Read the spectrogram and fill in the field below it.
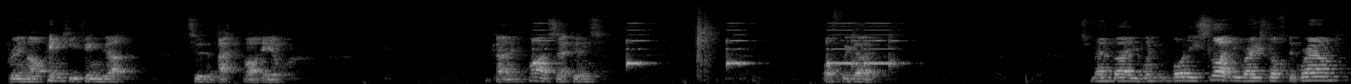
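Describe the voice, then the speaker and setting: Male fitness instructor, encouraging and instructional, medium pitch, echoey room with faint noise. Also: fairly bright tone. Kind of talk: live workout coaching to camera. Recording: roomy, distant mic, faint noise.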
